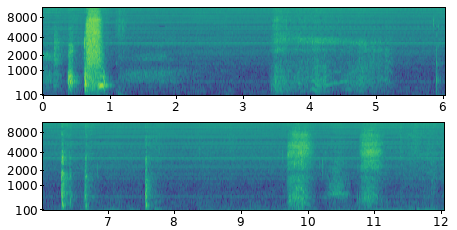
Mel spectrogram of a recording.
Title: Cold sneeze attack (first upload)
